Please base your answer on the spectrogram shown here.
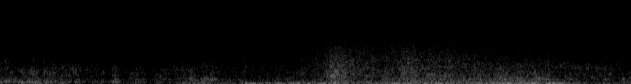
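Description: A deep, rolling rumble of thunder from red lightning in an animated series swells and lingers through the scene, a dense low roar building to a broad crash midway before sustaining.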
